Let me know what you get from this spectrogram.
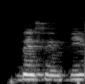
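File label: "desenti", Old Church Slavonic Spanish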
